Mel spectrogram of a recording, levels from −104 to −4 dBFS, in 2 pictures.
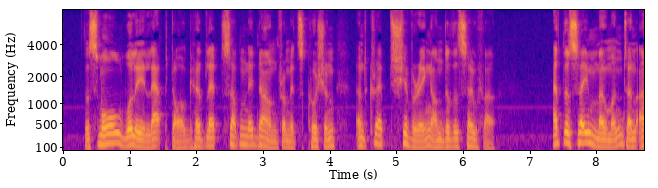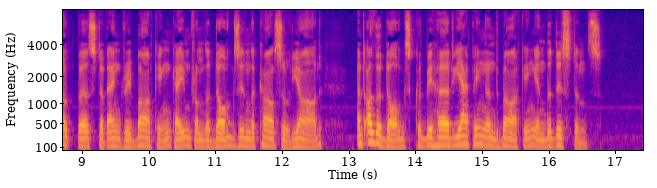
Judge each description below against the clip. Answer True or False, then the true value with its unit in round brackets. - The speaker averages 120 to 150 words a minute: False (160 wpm)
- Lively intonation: False (3.6 semitones)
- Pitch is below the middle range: True (115 Hz)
